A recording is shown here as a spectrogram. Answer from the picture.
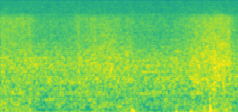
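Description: Hands rubbing and sweeping across a fabric tarot cloth, a steady soft swishing.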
